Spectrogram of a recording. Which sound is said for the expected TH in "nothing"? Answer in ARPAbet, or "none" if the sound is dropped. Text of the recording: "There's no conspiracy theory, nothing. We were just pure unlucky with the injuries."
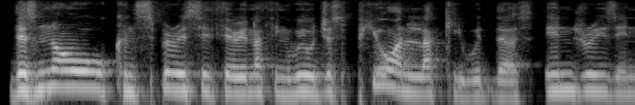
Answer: TH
